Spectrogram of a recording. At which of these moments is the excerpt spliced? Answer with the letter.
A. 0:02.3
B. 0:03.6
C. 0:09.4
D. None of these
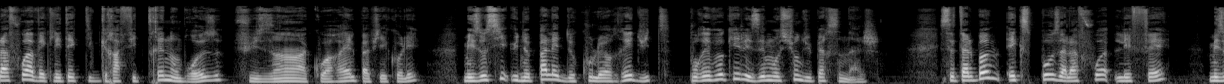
C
